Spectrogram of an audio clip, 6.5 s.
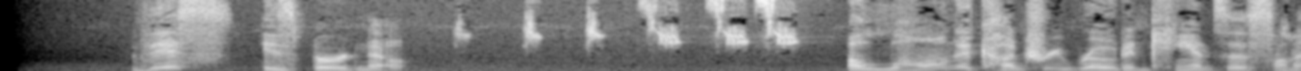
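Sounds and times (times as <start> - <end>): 
speech: 0.7 - 2.8, 4.2 - 6.4
Dickcissel song: 1.1 - 4.4.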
